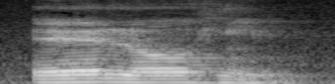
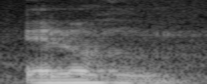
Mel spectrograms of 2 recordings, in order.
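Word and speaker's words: אֱלֹהִים: Entonces, esta es la E. L con O, esta es la H, la I. En este sentido no se pronuncia la Yod porque es parte de la I y la M.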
